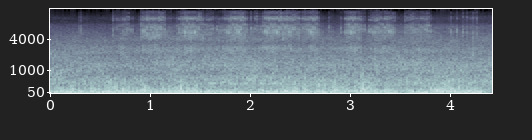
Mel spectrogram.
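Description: Wind buffeting the microphone in a steady low rumble, with a soft raspy stroke about three times a second from a spinning reel being cranked.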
